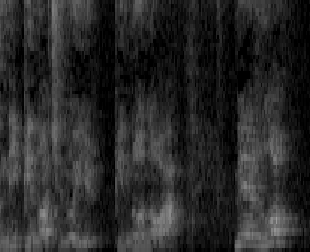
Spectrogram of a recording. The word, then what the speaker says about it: Merlot: Merlot, Merlot também sem citar o T final. Essa é a pronúncia correta, tá?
